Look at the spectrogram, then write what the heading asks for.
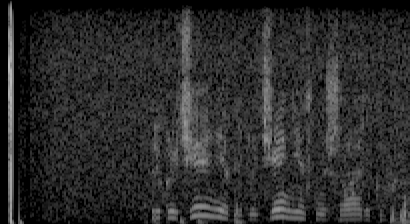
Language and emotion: Russian, sad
